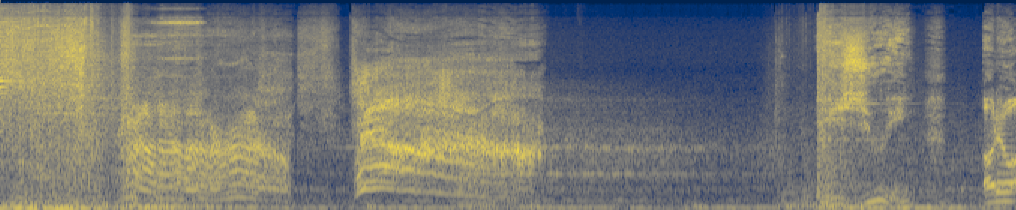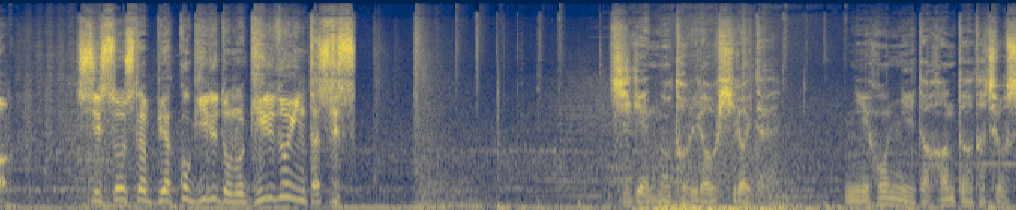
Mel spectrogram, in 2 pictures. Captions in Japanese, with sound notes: [叫び声] [うめき声] 次元の扉を開いて日本にいたハンターたちを信時にイタリアまで連れてきたのか。白川ハンター近づかないでください。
